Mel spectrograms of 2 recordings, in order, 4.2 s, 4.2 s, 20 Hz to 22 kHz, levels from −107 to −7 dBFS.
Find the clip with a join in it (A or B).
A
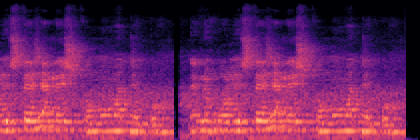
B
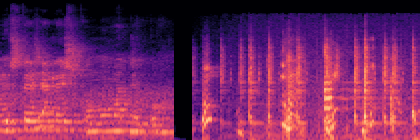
B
